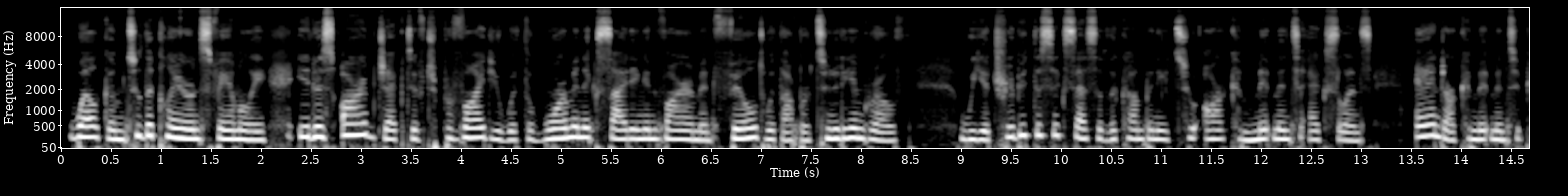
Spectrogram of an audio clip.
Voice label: female portuguese voice over english, portuguese portugal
